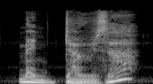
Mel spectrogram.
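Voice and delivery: whispering. Reading a man's line in a novel, to the woman who pulled him from a stream: whispered. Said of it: "he whispered".

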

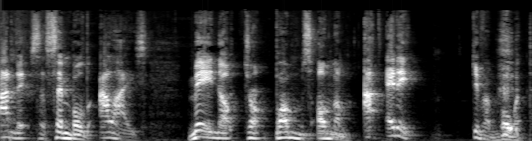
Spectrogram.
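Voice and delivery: ranting politician voice. Voicing a father in a film scene who rants at another character: ranting like George Galloway. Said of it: "You sound like George Galloway".

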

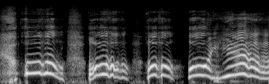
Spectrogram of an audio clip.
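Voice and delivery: very high, squeaky little cartoon mouse voice. Retelling a Family Guy scene about mice in hotel walls; Mickey Mouse voice. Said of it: "it's like Mickey Mouse's voice".

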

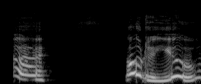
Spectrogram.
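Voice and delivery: very high, swooping, drawn-out cartoon dog voice. Retelling a movie scene, quoting Scooby: Scooby-Doo voice. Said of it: "And Scooby replies".

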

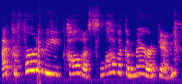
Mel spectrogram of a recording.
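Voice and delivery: loud, high-pitched screaming. Retelling a woman in a yelling crowd of runners, acting out her scream over noise. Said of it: "some woman just screams over all the noise".

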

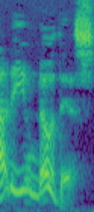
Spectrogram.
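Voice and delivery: high, gravelly creak.

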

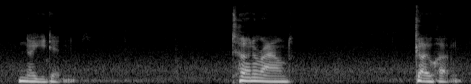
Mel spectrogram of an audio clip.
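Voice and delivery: put-on flat, deadpan delivery. Retelling what a guard told a visitor, imitating a deadpan reply. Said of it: "And just deadpan".

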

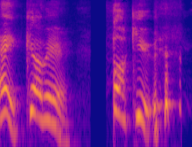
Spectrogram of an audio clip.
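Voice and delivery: very high, very slow, shrill, swooping hollering. Retelling how an assistant called a woman back: imitating someone yelling. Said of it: "she's down the corridor and she, like, makes her come back".

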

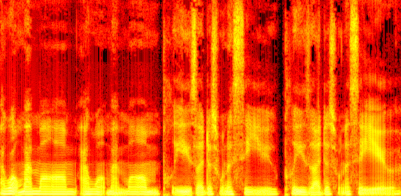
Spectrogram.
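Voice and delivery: put-on sobbing. A mother retells her daughter's call from a bagel shop, imitating someone sobbing. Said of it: "she's sobbing".

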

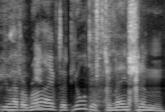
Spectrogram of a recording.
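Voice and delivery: deep newsreader voice. Taking turns doing the navigation voice with others, in a Siri voice like a news reader. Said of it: "mine sounds a bit like a sixty minutes news reader".

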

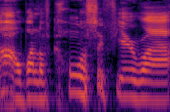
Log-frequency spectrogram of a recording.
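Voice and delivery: comedy stock eighties movie-nerd voice. On a podcast, showing the voice they keep slipping into, comedy nerd voice. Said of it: "the comedy nerd voice that people did in the 80s".

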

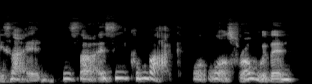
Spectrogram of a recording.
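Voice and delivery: whispering, pitched very high. Retelling how volunteers whispered about him coming back: imitating people whispering. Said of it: "you can hear 'em whispering".

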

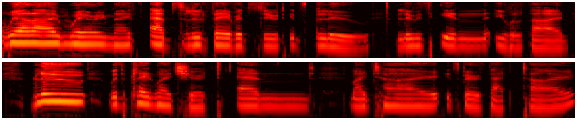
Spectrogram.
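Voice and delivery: flamboyant, showy camp delivery, stretched and drawn-out. Answering an interviewer about an outfit as camp Donald Trump. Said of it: "You're sounding very camp, Donald".

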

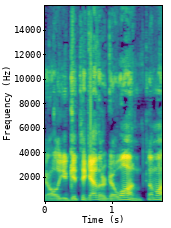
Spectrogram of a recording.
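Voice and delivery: ordinary talk

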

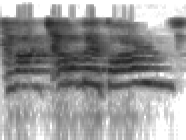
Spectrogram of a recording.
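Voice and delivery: shout at a very high pitch. Speaker recalling shouting at barnes when the crowd went quiet; retelling a shout. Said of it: "and I shouted".

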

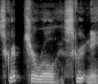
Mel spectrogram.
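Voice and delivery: scriptural pronounced slowly and carefully.

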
